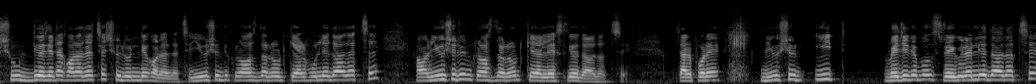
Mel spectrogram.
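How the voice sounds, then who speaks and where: A woman from Bangladesh teaching a primary English lesson online. She mixes Bangla and English and reads the example sentences slowly. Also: medium pitch, darkish tone.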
